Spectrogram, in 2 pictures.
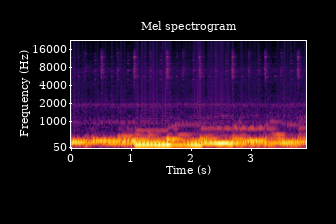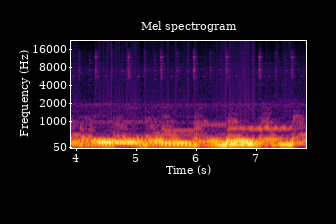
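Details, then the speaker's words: Sony DHC-MD373 hi-fi with TC-TX373 cassette deck playing a demo tape in reverse direction: music sounds dull, boxy and muffled, with weak low end and no clarity, though the deck works; muffled playback, cause not confirmed. "Yeah, that does sound quite a bit muffled. It's low end is not very good on that. It's not very clear, but it is working."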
